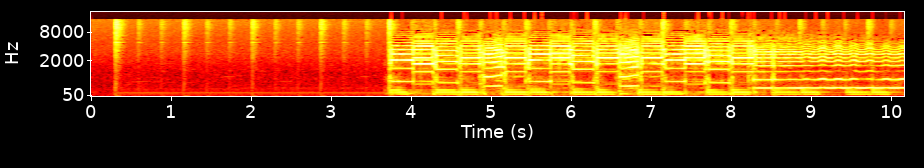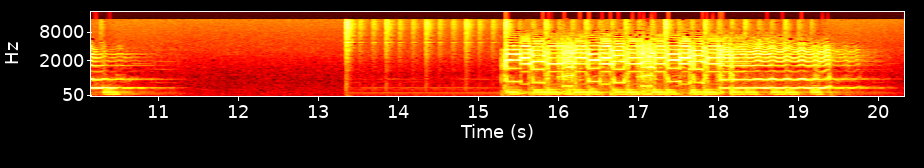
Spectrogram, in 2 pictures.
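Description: In a guitar lesson example, a distorted electric guitar plays a short phrase that settles on a sustained note with wide, wavering vibrato, played with the wrist locked; after a pause, the same loud passage repeats over a faint amp hum.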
